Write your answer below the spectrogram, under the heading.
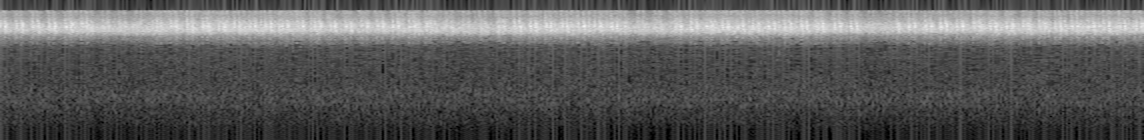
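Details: Steady, high-pitched buzzing trill of night insects, dense and unbroken with slight wavering in intensity, above a quiet background hiss.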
